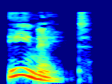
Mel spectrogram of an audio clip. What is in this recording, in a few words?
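"enate", British English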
